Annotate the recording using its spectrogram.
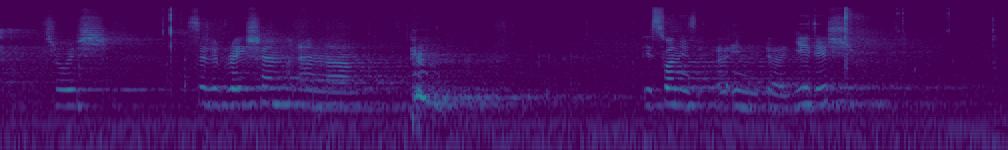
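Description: A young woman speaks calmly in a large echoing hall.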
